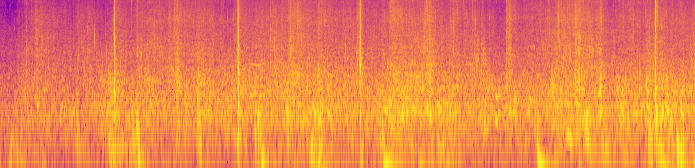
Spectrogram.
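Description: Splashing of a swimmer's arm strokes and kicks in a river, a steady wash of churned water with several sharp slaps through it.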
